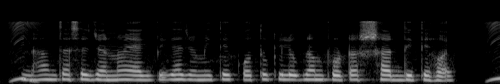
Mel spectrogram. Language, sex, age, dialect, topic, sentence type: Bengali, female, 31-35, Northern/Varendri, agriculture, question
